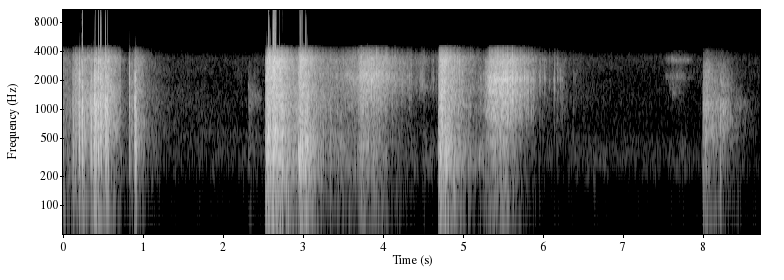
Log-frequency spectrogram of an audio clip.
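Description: Aerial firework shells bursting overhead: a series of loud booms in quick groups, each trailing off, with a smaller burst near the end.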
